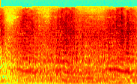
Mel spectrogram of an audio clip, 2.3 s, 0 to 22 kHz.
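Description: V8 engines of NASCAR Cup Series stock cars running at full speed past the trackside microphones, the engine note falling in pitch as they go by.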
